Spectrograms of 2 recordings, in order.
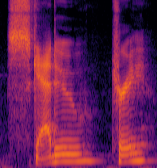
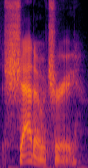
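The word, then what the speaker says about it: Scadutree: Scadu-tree? Japan...we don't put U's after D's. We're comfortable just ending on D. Oh, it's actually based on old English and it's pronounced 'shadow tree.'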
